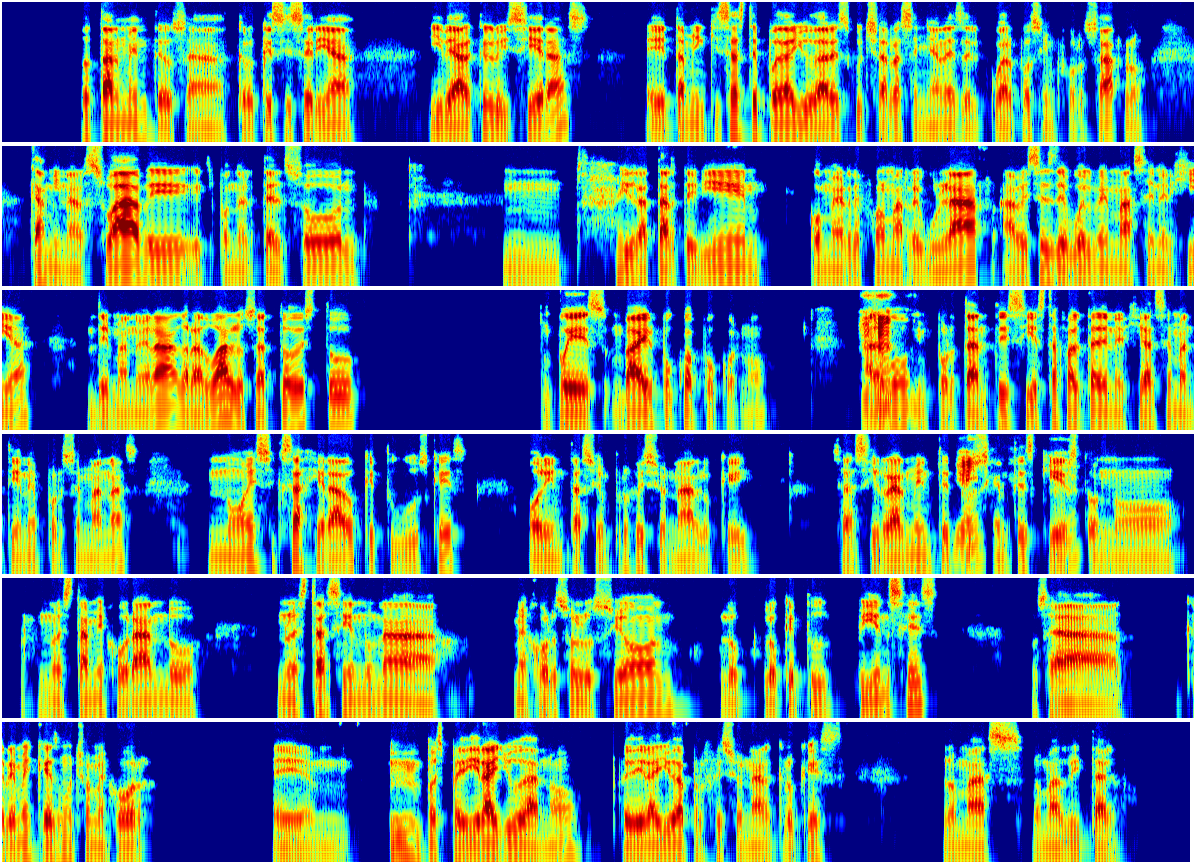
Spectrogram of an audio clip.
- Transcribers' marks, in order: tapping; throat clearing
- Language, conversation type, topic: Spanish, advice, ¿Por qué, aunque he descansado, sigo sin energía?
